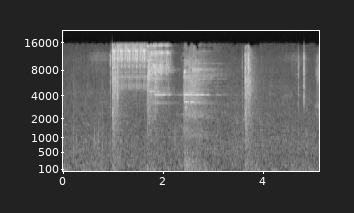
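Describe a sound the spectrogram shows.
Menu chimes ring out.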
